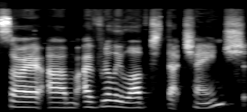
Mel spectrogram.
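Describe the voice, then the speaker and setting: A woman with an Australian accent speaks at a moderate pace in a fairly low pitch, with ordinary pitch variation and a dry, close sound with no echo. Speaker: corporate foresight lead, podcast host. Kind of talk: interview conversation.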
